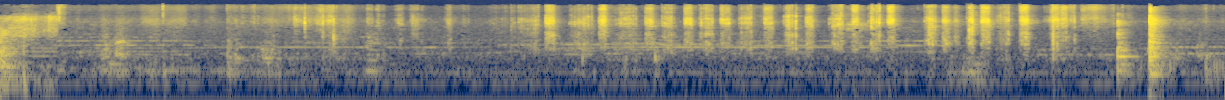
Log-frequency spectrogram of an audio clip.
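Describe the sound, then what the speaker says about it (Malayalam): Scissors snip through paper while a paper pencil box is being made, giving a string of close, quiet crisp cuts and rustles that grow busier and more rapid toward the end, with no talking. "എന്നിട്ട് ബാക്കി കട്ട് ചെയ്യാം."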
